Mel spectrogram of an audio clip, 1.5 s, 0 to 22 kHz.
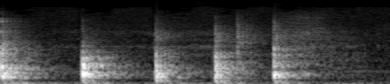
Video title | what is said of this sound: HOW TO: Proper Automotive Sound Treatment - Part 2 - Door Skins | now you'll notice the difference between here and here this sounds empty and hollow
